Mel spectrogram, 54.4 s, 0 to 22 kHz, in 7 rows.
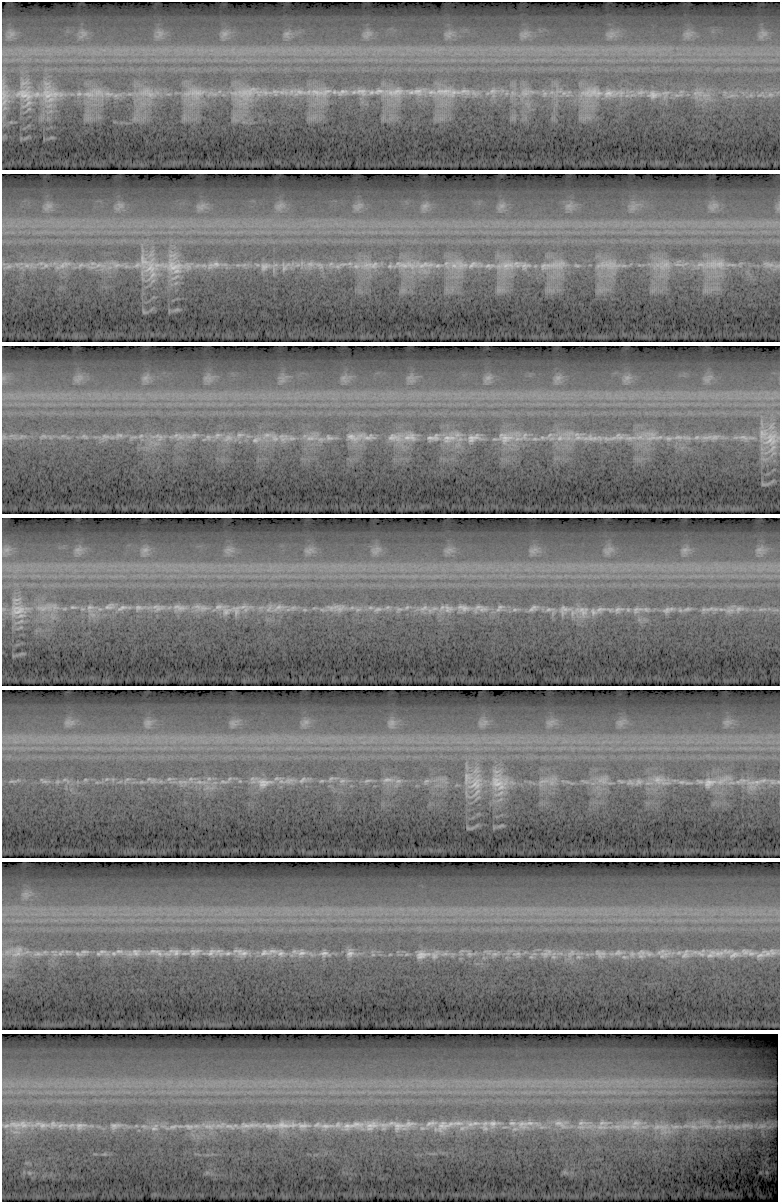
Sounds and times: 0.0s Frogs chirping 54.4s
0.0s Insects sounds 54.4s
46.8s Dogs barking 47.4s

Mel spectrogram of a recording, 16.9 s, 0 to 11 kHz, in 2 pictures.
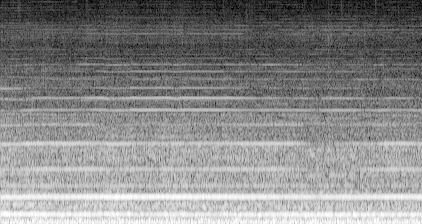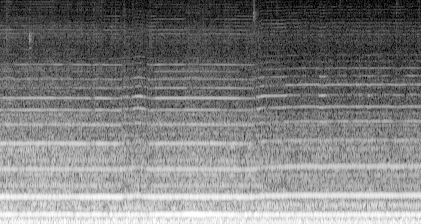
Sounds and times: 0.0s wind instrument 16.8s

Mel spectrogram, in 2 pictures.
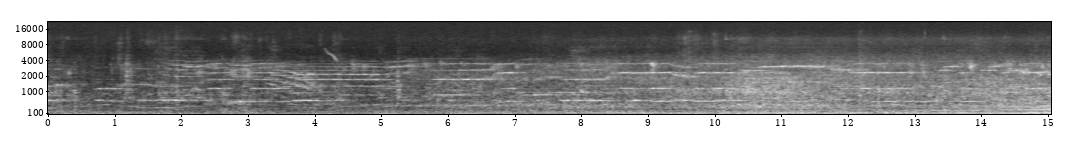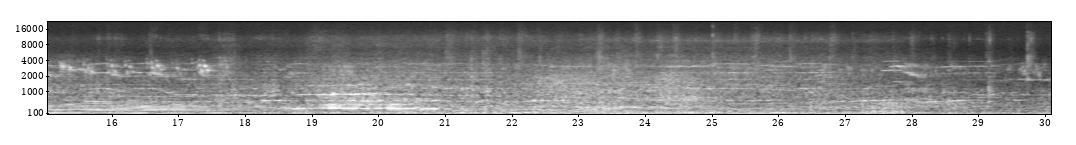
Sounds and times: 9.5s Traffic Sound 30.0s
11.0s Birds singing 19.2s
25.3s Birds singing 30.0s

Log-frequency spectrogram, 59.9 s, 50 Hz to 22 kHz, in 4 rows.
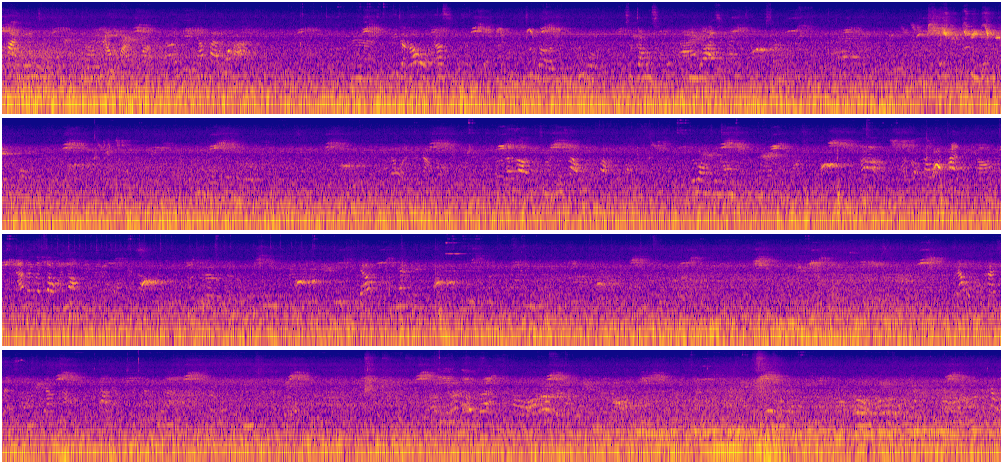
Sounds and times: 0.0s children 59.9s

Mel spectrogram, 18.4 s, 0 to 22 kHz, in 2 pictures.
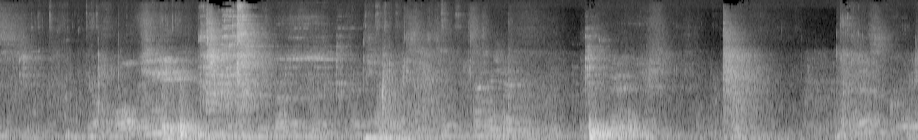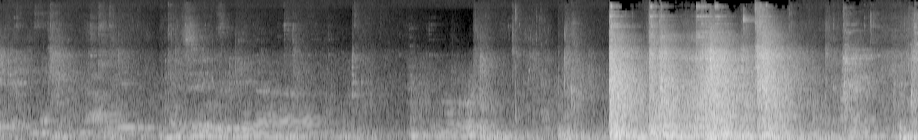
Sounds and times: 0.0s conversations of the stuff 15.2s
1.8s metal pipes being moved 4.2s

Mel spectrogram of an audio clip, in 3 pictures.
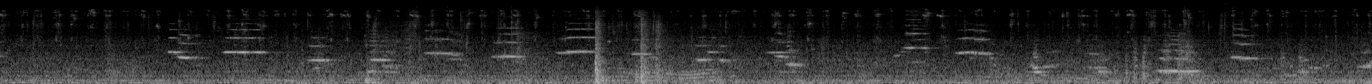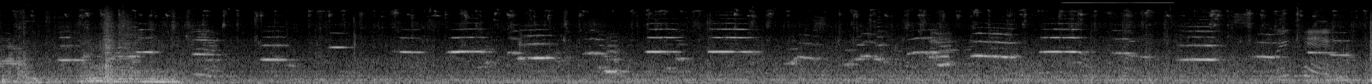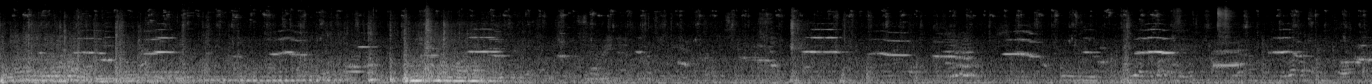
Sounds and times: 0.0s Tuneful escalator squeak 41.1s

